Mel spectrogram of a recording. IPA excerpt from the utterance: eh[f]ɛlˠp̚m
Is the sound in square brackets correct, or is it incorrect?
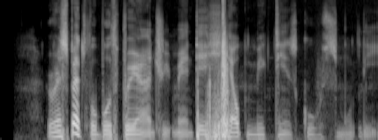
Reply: incorrect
